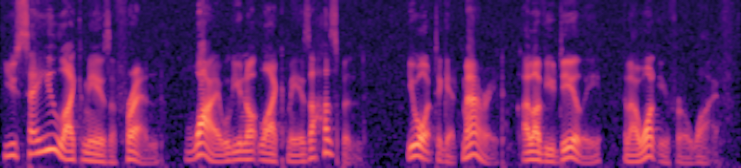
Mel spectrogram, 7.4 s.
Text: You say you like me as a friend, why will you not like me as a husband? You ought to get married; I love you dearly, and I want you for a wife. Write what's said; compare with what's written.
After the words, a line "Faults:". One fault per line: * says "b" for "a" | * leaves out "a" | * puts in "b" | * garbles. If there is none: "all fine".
You say you like me as a friend, why will you not like me as a husband? You ought to get married; I love you dearly, and I want you for a wife.
Faults:
all fine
